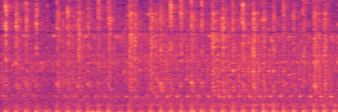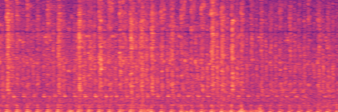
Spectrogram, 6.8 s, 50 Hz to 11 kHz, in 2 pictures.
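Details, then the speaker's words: 1968 John Deere 112 mower single-cylinder engine after belt and variator work, running with uneven, slightly lumpy thump about three per second; needed fiddling to run, owner suspects carburetor needs cleaning; rough running. "i think the carburetor might need clean as you guys saw i had to mess with it a little bit to get it to actually want to go"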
